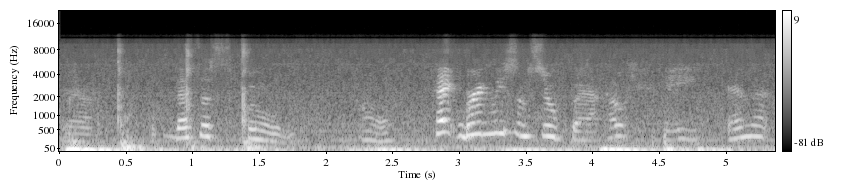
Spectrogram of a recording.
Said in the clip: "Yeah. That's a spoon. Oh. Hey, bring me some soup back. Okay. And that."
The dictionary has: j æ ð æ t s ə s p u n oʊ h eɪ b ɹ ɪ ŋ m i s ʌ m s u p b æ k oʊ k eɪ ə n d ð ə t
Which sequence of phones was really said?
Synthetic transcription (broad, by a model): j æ ð æ t s ə s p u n oʊ h eɪ b ɹ ɪ ŋ m i s ʌ m s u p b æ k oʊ eɪ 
